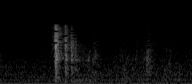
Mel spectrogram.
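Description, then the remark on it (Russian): Dice are rolled onto a hard surface during a tabletop game: a quick cluster of sharp clicks and clatters, then one faint tap a moment later. Fairly quiet, with no voices. “Кидай кубик.”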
